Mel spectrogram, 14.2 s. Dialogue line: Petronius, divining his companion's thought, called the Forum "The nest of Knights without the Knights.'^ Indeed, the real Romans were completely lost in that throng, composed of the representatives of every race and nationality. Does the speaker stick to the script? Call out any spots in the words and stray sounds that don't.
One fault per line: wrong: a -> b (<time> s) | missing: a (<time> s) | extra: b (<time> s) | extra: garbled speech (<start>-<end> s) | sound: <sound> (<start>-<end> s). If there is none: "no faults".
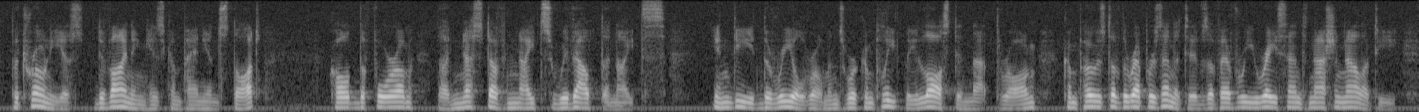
no faults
